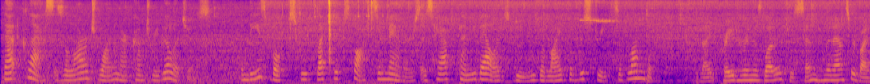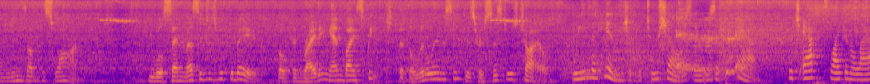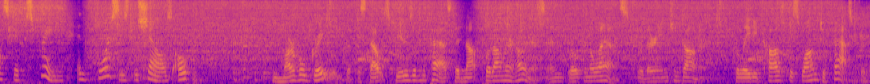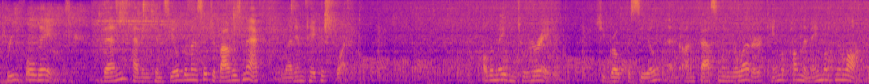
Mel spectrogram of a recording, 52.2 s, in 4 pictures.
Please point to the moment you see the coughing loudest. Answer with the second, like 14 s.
24 s.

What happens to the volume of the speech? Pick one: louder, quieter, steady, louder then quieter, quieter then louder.
steady.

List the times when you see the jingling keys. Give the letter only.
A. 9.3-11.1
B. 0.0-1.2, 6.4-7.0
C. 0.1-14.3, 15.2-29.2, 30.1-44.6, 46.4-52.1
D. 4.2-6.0
D.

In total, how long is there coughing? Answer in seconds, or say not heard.
2 s.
